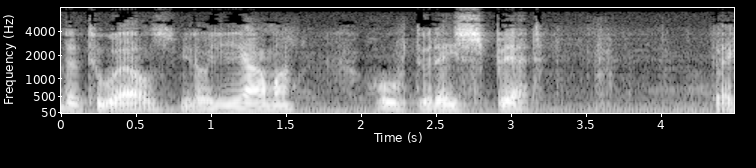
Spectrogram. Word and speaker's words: llama: You know, is it a llama? Actually, you pronounce a yama. It's two L's. You know, not like a llama that you go, you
